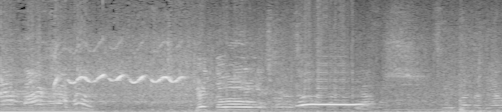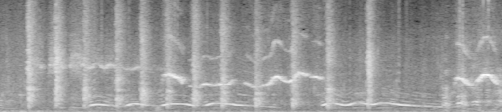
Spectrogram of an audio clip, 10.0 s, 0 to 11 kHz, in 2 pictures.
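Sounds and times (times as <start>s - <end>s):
waterbirds whistling calls: 0.5s - 2.1s, 5.3s - 10.0s.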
